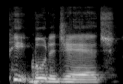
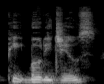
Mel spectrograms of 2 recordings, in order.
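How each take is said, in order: First: The surname is said in its usual form. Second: The surname is mangled to sound like 'booty juice'.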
